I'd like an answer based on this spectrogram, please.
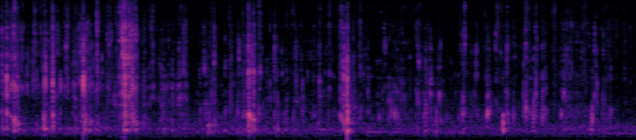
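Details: A dog from a household pack eats its raw food diet. Bright, crackling crunches and bursts of chewing mix with wet, sloppy licking and slurping sounds. Loud bites come early on, then softer steady chewing follows.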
